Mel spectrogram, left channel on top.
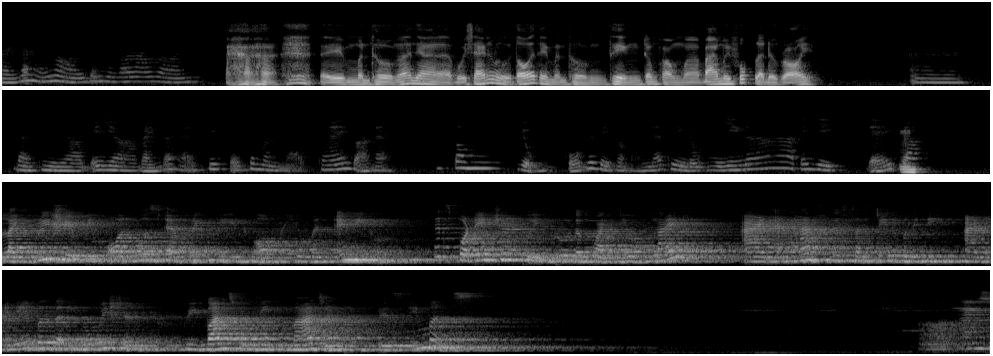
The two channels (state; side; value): different; both; correlation -0.01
